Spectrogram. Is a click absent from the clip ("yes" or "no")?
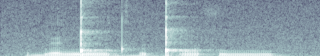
no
